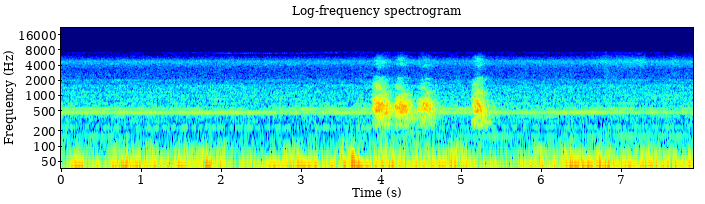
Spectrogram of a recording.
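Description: A dog barks a few times around the middle, a short cluster of three quick barks followed by a single bark, moderately close over a steady background hum and hiss.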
